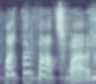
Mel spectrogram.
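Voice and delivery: high, giggly aside; laughing. Real, not acted. Laughing at the failed Stitch voice attempt, amused. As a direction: break into laughter while talking.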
